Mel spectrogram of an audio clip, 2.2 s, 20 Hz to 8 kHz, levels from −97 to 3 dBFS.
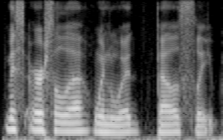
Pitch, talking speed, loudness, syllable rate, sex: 140 Hz, 135 wpm, -17 LUFS, 4.7 syllables/s, male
